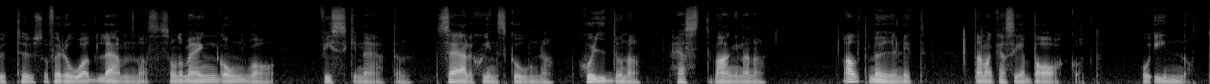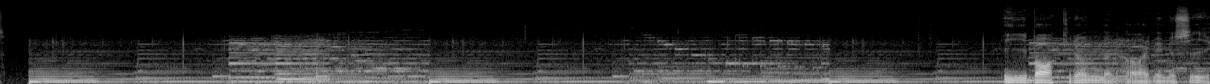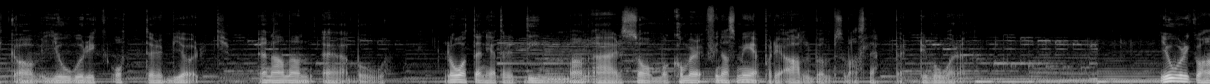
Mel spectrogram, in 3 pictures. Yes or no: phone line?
no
